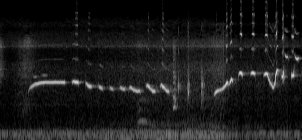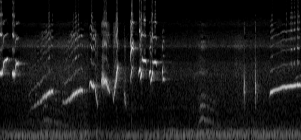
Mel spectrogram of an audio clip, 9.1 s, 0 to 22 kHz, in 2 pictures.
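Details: Caged male-type white-rumped shama (murai batu jabrik) singing at the Piala Ronggolawe Cup 1 bird contest in Mataram, Lombok, where it took the main prize: loud, varied whistled phrases sliding up and down, mixed with rapid sharp chirps.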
